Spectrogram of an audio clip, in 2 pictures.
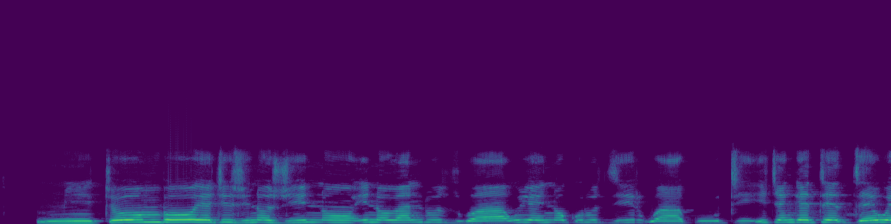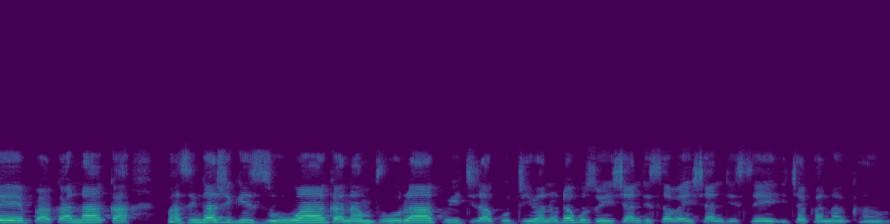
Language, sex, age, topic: Ndau, male, 36-49, health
